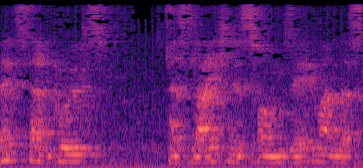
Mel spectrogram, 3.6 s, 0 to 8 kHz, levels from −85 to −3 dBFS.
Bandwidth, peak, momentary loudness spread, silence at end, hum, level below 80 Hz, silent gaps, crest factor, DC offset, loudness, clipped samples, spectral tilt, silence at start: 7.6 kHz; -16 dBFS; 14 LU; 0 s; none; -56 dBFS; none; 16 dB; 0.3%; -32 LUFS; under 0.1%; -4.5 dB/octave; 0 s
